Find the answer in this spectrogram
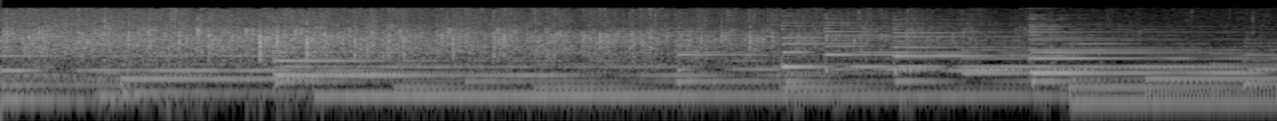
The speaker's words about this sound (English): Let's give these folks a big, big hand clap as they're coming.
